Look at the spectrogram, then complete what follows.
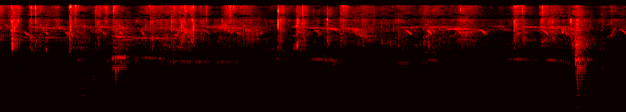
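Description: Chickens clucking with small birds chirping over them, and scattered faint clicks; a single louder knock about four seconds in.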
